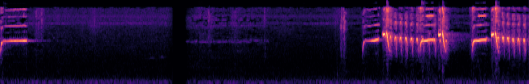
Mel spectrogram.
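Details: Male and female red-headed prinia answering each other: a thin high whistled note opens, then after a pause two bursts of rapid, buzzy, high-pitched trilled chattering, each about half a second long, with soft low background rumble.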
